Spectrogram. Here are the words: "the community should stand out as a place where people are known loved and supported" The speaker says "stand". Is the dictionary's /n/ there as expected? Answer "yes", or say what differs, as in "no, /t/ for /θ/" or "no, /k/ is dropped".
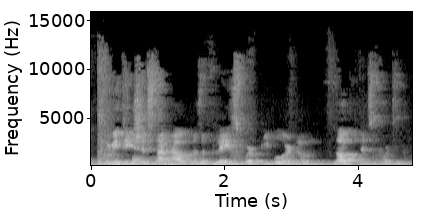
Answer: yes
